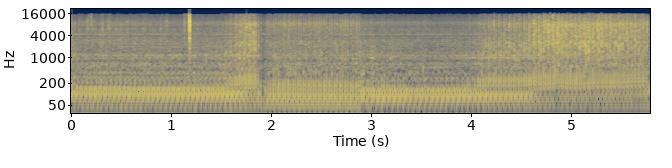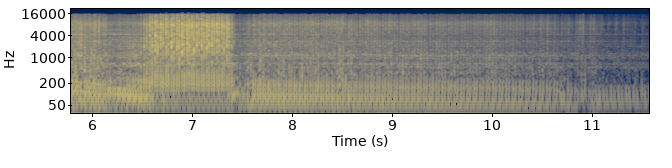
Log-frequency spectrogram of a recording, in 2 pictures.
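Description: Yamaha MT-01's big air-cooled V-twin running under way, with bursts of wind noise on the microphone. The sound dips briefly about two seconds in, then fades away steadily over the second half.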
